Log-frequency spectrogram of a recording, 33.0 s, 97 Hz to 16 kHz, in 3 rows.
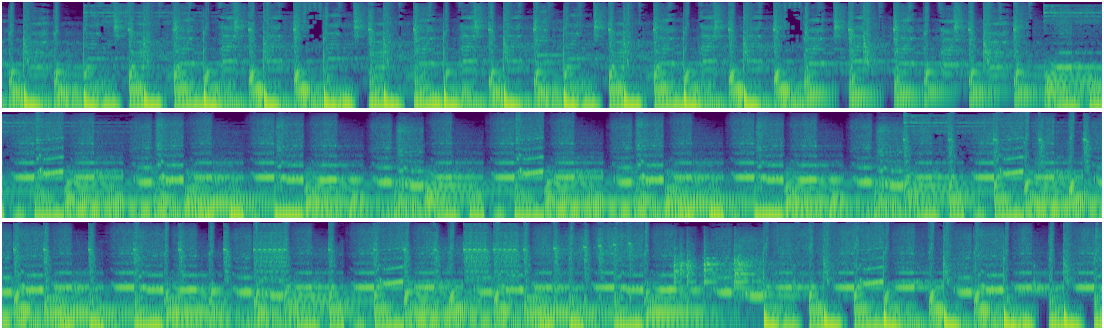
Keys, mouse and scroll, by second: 5.3 double click, 5.7-6.7 scroll down 1, 12.6 scroll down 1, 13.9 double click, 23.0 double click, 23.4 alt+q, 23.7 alt+middle click, 24.8 scroll up 1, 25.2 middle click.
